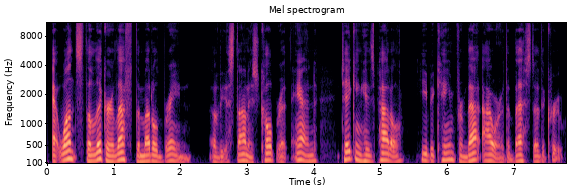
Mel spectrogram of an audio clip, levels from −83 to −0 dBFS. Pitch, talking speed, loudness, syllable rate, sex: 140 Hz, 200 wpm, -21 LUFS, 5.2 syllables/s, male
